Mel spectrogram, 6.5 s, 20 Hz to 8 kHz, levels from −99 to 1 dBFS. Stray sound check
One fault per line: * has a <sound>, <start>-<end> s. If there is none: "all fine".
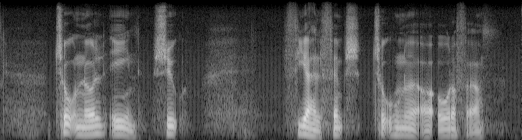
all fine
